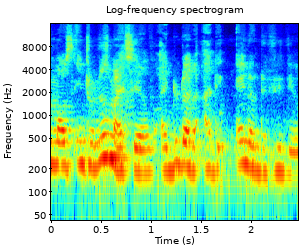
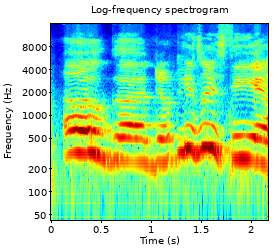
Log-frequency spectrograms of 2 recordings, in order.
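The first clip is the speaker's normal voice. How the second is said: high, loud talking broken up by laughter; 6 semitones higher, 12 dB louder than usual. Returning to the live stream after a break, laughing while talking. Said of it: "I'm laughing out loud".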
